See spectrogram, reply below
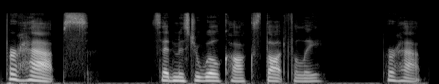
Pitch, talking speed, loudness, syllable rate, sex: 165 Hz, 70 wpm, -20 LUFS, 3.6 syllables/s, female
